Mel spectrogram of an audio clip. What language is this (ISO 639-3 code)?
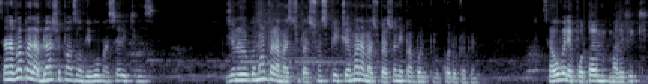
fra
